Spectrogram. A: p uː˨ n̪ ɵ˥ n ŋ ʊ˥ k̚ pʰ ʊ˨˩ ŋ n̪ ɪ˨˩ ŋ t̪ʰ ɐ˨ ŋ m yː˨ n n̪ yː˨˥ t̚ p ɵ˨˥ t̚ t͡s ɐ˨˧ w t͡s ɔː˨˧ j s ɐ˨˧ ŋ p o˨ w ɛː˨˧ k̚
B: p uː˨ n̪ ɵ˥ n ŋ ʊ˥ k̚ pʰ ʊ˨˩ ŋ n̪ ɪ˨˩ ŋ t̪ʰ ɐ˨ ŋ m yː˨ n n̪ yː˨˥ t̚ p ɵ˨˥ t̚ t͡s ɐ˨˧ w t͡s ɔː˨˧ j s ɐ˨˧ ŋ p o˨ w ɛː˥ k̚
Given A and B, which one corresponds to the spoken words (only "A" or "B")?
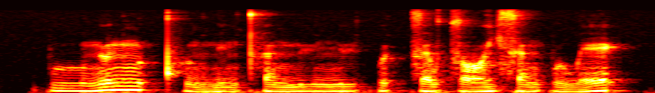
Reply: B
